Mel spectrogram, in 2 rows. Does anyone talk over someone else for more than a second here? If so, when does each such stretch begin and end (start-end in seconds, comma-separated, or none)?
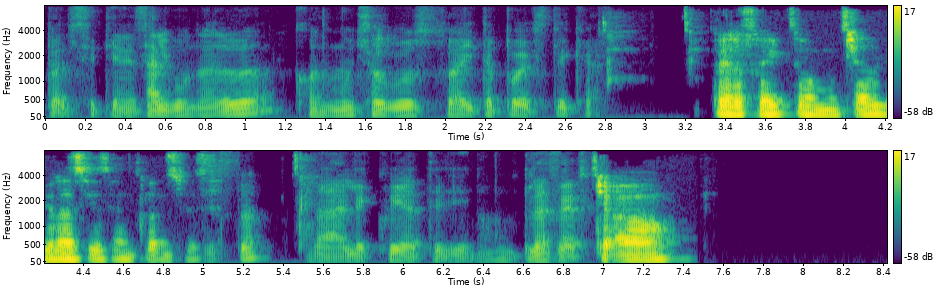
none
